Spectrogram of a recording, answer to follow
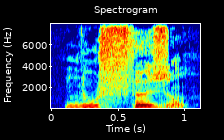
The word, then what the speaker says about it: faisons: will pronounce it, because you don't pronounce it e as normally you should, but you will pronounce it like e. Nous faisons. Okay, it's really fe, fe, fe. Nous faisons. Okay, you see it with e, but then you pronounce it fe.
